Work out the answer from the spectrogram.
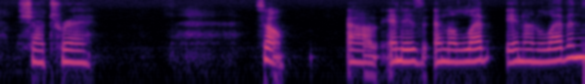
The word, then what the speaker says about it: Chartres: like short RIS but I think the S is silent in France because it is you know how shall tray so and is an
